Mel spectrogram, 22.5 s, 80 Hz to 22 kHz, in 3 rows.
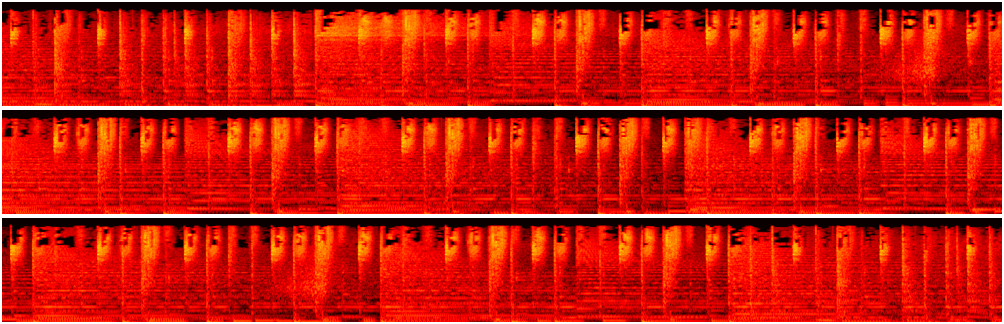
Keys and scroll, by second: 5.2 t, 6.3-7.5 typing, 9.1 r, 18.8 ctrl+a.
